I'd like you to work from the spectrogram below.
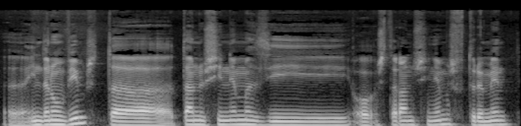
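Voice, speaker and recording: Young man, European Portuguese accent, casual chat, English phrases mixed in, even intonation, mid-pitched, creaky. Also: moderate pace. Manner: mixes English phrases into speech. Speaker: film discussion podcast co-host.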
